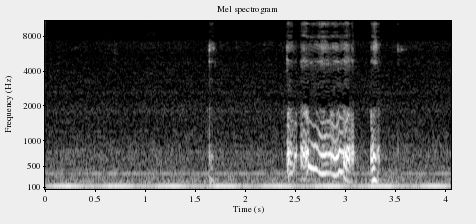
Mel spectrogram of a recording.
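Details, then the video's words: Dreaming long-haired Chihuahua Tinkerbell, asleep, April 17, 2021, lets out a quick wobbly squeal that twists down and up, followed by a short yelp, over a steady deep background hum and a few soft clicks. "Long Haired Chihuahua (Tinkerbell) Dreaming And Snoring While Sleeping!"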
